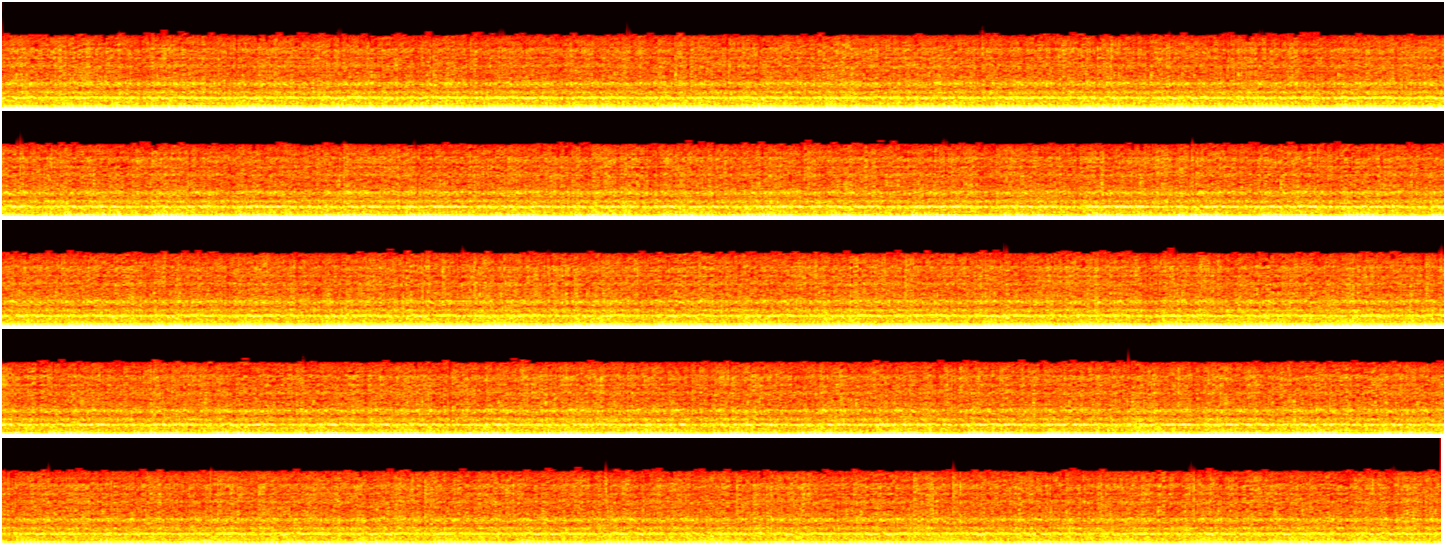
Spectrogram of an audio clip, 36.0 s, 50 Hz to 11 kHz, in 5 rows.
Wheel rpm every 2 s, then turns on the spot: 220, 230, 220, 220, 230, 220, 220, 220, 220, 230, 230, 220, 230, 220, 230, 220, 230, 220.
none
